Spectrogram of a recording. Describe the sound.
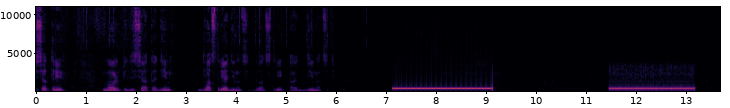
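Telephone ringback tones on a call to a loan service: after a stretch of talking, two long, steady, even tones of about two seconds each sound alone, separated by a short silent gap.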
